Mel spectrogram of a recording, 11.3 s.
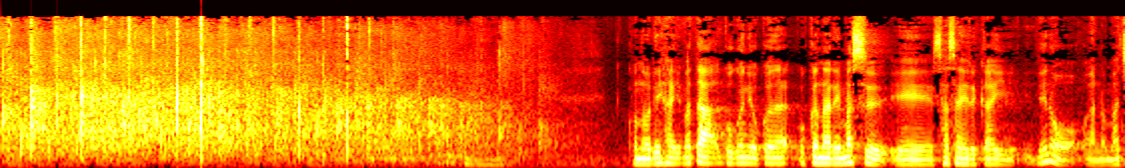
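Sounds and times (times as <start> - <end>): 
audience applauding: 0.0 - 5.8
speech: 6.3 - 11.2.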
